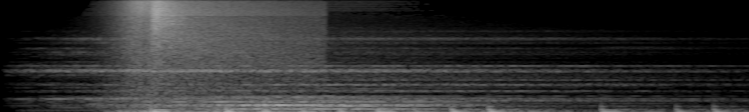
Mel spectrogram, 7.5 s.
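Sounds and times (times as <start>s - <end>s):
transition sound: 1.0s - 4.4s.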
